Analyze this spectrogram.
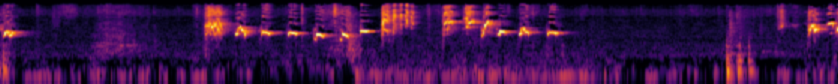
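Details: Greater green leafbird singing at night, recorded to train other birds: a fast string of short clear whistles, each slightly falling, interspersed with scratchy bursts, followed by a quiet stretch with hum.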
